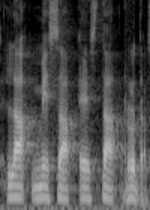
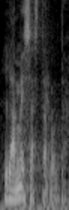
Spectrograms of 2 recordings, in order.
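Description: First: Slow, every word separated in "La mesa está rota"; halting, one-word-at-a-time "La mesa está rota". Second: "La mesa está rota" linked as one quick, soft word; words run together. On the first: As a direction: say "La mesa está rota" as spaced-out single words. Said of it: "no hablan así, no dicen". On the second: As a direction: glide through "La mesa está rota" with no gaps. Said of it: "sino dicen". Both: Shown as a demonstration.

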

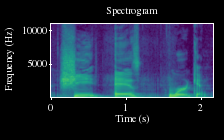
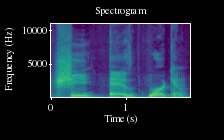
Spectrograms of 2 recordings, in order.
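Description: The two takes are said the same way.

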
